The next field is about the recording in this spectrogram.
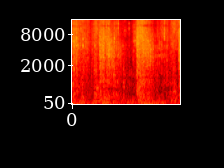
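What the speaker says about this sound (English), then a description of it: "I hear some more gunfire, bro." Rapid gunfire and booming blasts in a video game, a dense, loud and continuous barrage of shots and explosions with no voices over it.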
